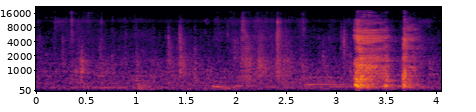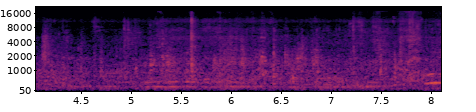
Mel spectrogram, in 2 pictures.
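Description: A person coughing in a quiet hall: one loud cough about three seconds in, followed at once by a smaller second one. Otherwise faint room tone with light rustles.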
